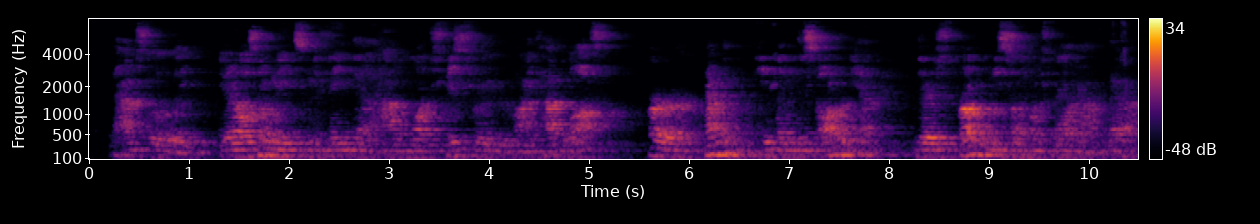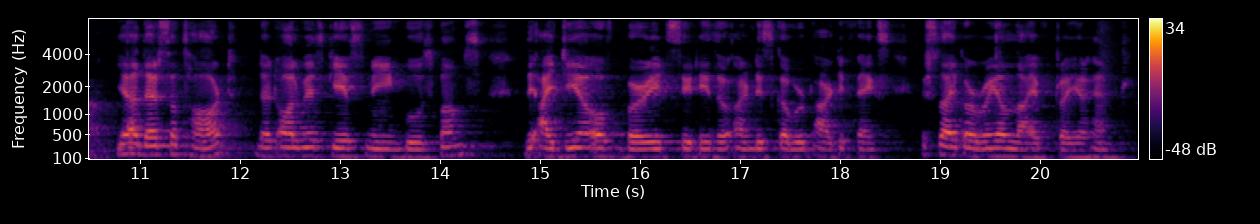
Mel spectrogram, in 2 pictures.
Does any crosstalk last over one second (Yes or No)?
No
